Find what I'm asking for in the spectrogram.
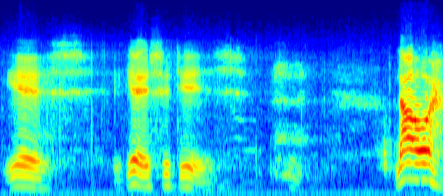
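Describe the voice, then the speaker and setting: An actor playing a small, brusque, eccentric millionaire recluse in a 1950s radio drama, imperious and given to barking orders. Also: male voice, mid-range voice, very animated, very slow. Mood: brisk, imperious. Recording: dull vintage radio recording.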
